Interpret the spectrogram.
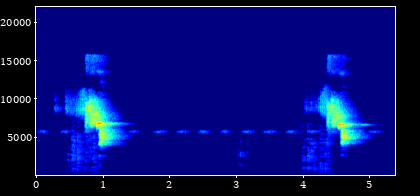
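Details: Blue-black grassquit performing its leaping song: two short, sharp buzzy phrases about three and a half seconds apart, each a quick descending burst, with a faint steady high ticking insect note pulsing throughout.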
